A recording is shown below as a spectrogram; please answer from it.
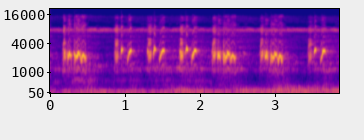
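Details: Bright chattering notes of a sooty-headed bulbul, used as a lure and tutor call: quick clusters of two or three rolling, downslurred whistles, repeated several times within a few seconds.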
